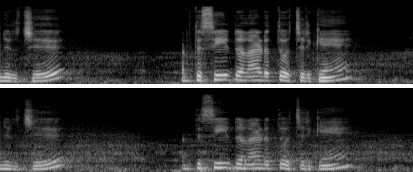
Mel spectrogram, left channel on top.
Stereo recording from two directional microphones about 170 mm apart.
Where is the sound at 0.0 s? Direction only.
55° left (ahead or behind).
